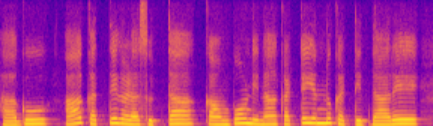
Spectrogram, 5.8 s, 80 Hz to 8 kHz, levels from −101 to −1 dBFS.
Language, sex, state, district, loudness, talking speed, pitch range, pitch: Kannada, female, Karnataka, Bidar, -13 LUFS, 75 wpm, 240-270 Hz, 260 Hz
